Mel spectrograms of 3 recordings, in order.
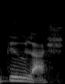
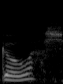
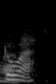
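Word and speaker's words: gouache: you were mostly in goulash don't you which I thought was hilarious I I think it's pronounced goash isn't it goash is it a French word g to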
